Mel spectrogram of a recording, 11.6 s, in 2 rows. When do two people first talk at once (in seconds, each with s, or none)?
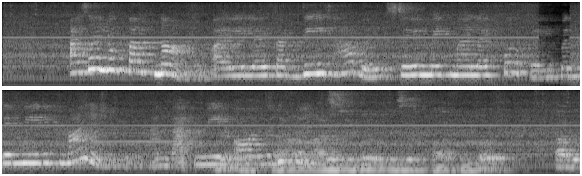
7.9 s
